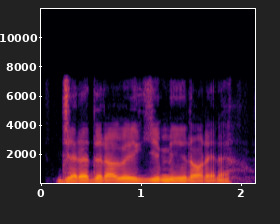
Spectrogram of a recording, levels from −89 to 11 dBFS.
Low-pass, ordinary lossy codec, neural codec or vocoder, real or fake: 7.2 kHz; none; codec, 16 kHz, 4 kbps, FunCodec, trained on Chinese and English, 50 frames a second; fake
